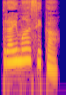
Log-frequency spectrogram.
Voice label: "ತ್ರೈಮಾಸಿಕ", Kannada

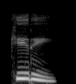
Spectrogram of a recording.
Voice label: "ಗಿರಿ", Kannada

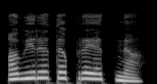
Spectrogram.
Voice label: "ಅವಿರತಪ್ರಯತ್ನ", Kannada

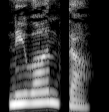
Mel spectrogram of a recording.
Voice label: "ನಿವಾಂತ", Kannada; nivānta; noun; stillness; silence.

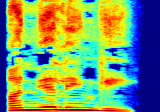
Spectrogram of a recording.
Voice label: "ಅನ್ಯಲಿಂಗಿ", Kannada

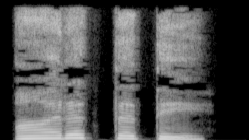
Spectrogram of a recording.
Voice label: "ಆರಕ್ತತೆ", kannada

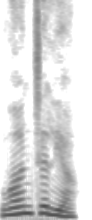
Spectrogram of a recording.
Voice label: "ವಾಂಛಲ್ಯ", kannada

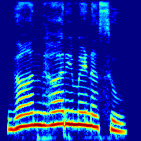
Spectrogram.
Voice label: "ಗಾಂಧಾರಿಮೆಣಸು", Kannada

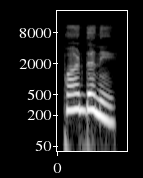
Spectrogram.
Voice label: "ಪಡಿದನಿ", kannada

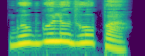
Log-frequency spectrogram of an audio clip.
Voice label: "ಗುಗ್ಗುಲುಧೂಪ", Kannada

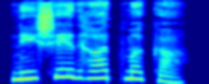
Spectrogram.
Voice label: "ನಿಷೇಧಾತ್ಮಕ", Kannada

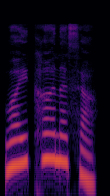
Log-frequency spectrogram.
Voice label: "ವೈಖಾನಸ", kannada

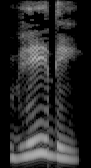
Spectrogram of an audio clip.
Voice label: "ಭೇದಿ", Kannada

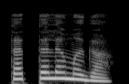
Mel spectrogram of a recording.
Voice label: "ತತ್ತಲಮಗ", Kannada; tattalamaga; noun; a slave.

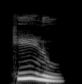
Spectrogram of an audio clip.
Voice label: "ಗೀಳು", Kannada

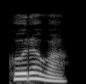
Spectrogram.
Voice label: "ಗೊರವ", Kannada

